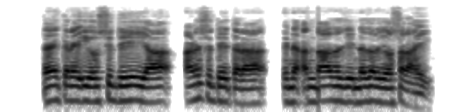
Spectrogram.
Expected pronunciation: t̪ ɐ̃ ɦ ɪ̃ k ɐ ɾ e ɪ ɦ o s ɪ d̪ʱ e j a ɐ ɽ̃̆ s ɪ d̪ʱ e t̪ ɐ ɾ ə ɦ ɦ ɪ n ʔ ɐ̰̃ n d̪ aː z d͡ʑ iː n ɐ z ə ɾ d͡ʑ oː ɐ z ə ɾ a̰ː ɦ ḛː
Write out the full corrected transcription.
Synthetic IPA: t̪ ɐ̃ ɦ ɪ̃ k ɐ ɾ e ɪ ɦ o s ɪ d̪ʱ e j a ɐ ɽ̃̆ s ɪ d̪ʱ e t̪ ɐ ɾ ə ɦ ɦ ɪ n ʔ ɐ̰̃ n d̪ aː z d͡ʑ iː n ɐ z ə ɾ d͡ʑ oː ɐ s ə ɾ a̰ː ɦ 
